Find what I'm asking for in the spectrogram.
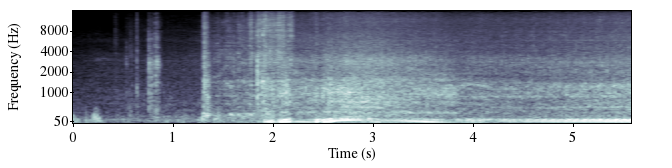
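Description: A 1996 Porsche 993 Carrera Cabriolet's 3.6-litre air- and oil-cooled flat-six starts after a few clicks and a short crank, catching with a loud rev that settles into a steady, rumbling idle close by.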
